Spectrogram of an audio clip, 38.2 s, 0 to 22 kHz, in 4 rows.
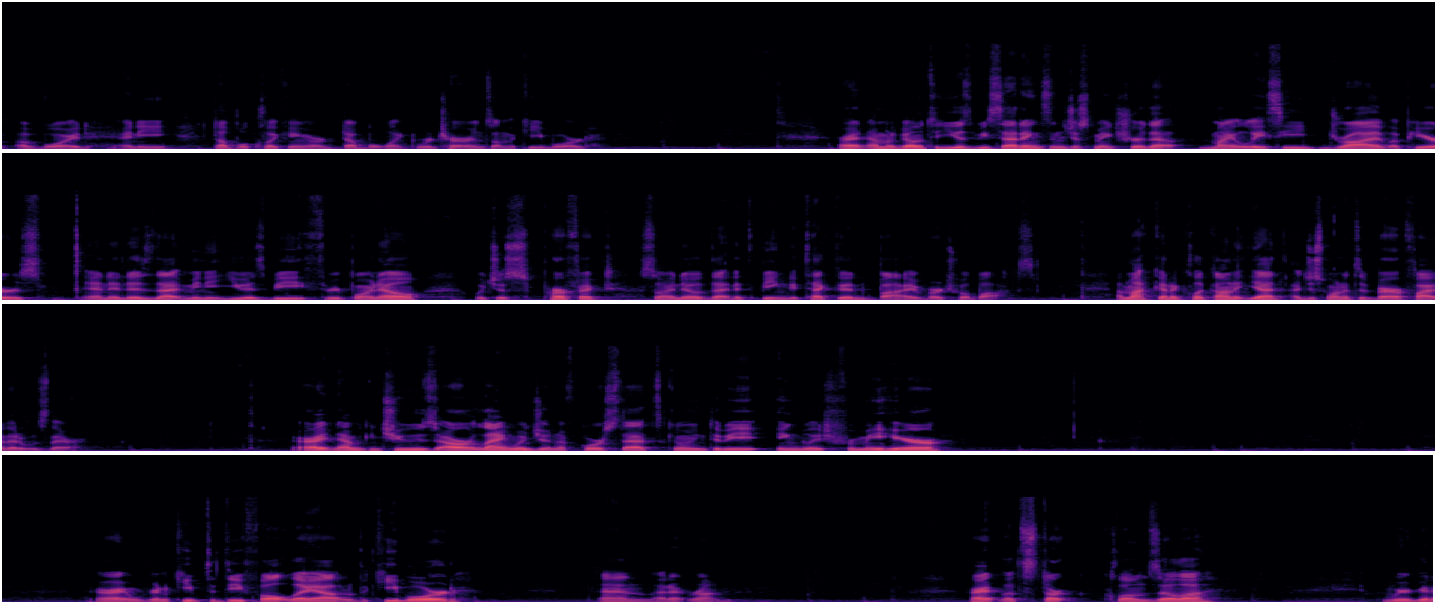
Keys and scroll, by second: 0.2 Down, 0.9 Up, 2.0 Return, 29.6 Return, 32.6 Return, 37.7 Return.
